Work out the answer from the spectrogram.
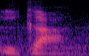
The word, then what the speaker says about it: ika: Ika saya membacanya dengan A ya karena ini masih transisi antara Jawa ee ee apa Jawa kuno akhir dengan zaman Islam.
